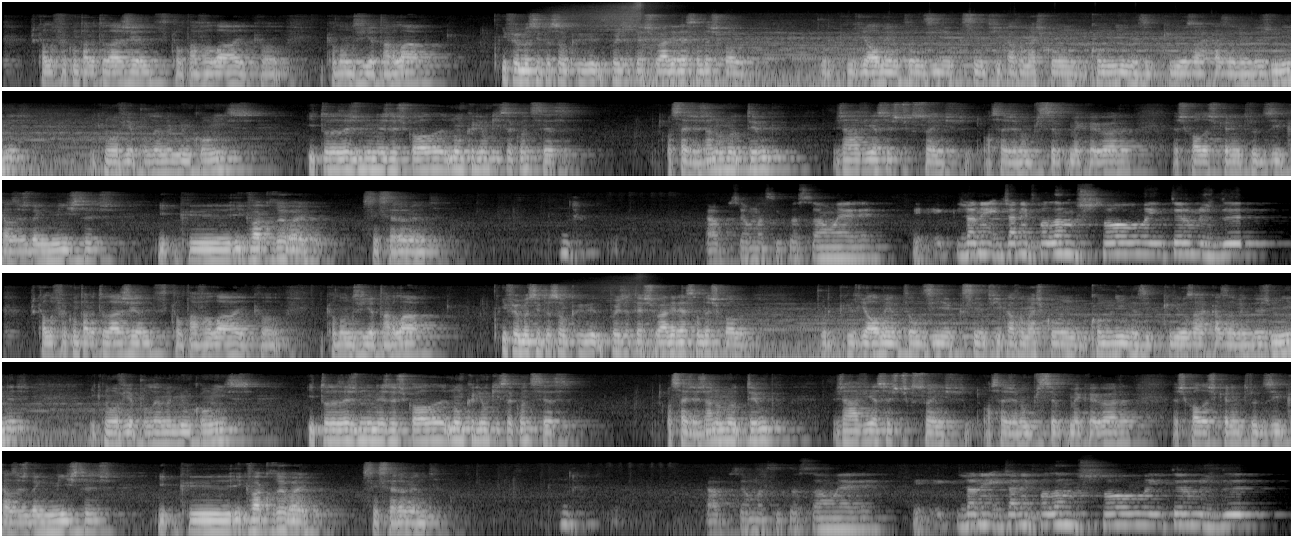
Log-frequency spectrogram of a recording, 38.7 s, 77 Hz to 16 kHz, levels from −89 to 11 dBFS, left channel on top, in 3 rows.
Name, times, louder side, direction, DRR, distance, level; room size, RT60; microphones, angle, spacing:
voice 1, 0.4-2.8 3.2-4.2 5.0-7.5 8.2-13.1 13.9-15.4 15.9-18.5 19.5-20.6 21.2-24.2 24.6-26.8 27.3-28.9 29.4-30.1, right 1 dB, 25° right, 5 dB, 1.2 m, -21 dB
sound 1, 5.4-15.6, left 3 dB, 85° left, 0.8 m, -36 dB
voice 2, 32.8-34.5 34.9-38.2, left 2 dB, 45° left, 9 dB, 0.8 m, -26 dB
13.0 x 8.3 x 6.2 m, 0.83 s
head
